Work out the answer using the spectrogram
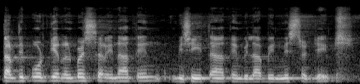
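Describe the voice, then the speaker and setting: A man's voice: a little high, flat delivery, brisk, creaky, in a large hall. A man with a Filipino accent preaching a midweek sermon, telling a story and acting out the people in it. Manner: storytelling, shifting into dramatic quoted voices. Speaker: pastor preaching.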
